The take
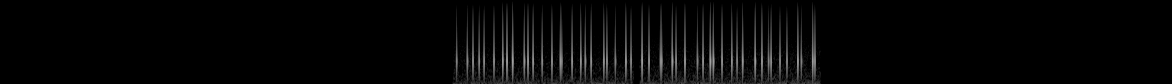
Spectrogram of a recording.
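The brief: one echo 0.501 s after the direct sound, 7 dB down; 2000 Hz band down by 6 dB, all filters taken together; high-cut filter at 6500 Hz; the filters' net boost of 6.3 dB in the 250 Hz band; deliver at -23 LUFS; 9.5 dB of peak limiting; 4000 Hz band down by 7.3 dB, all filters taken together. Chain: LPF 6500 Hz; bell 250 Hz +8.5 dB; bell 2000 Hz -7 dB; bell 4000 Hz -6.5 dB; limiter -18 dBFS; echo 0.501 s -7 dB; gain +17 dB

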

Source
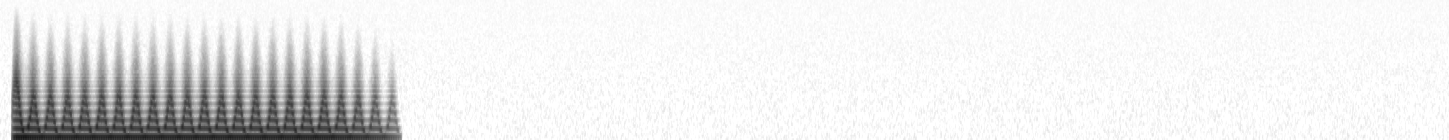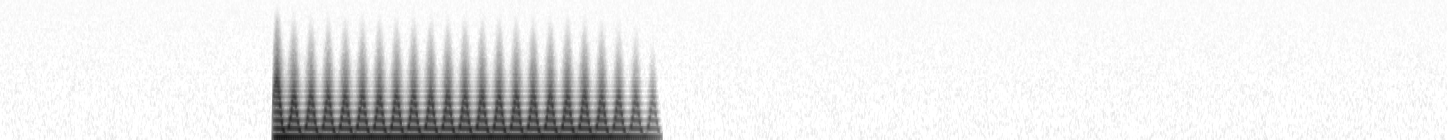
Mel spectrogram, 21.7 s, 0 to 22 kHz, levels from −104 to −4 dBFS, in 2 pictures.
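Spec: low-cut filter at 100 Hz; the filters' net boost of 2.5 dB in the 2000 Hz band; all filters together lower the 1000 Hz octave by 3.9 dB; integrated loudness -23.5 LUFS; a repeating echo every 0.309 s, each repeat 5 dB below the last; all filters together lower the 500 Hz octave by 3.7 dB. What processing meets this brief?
HPF 100 Hz; bell 500 Hz -4.5 dB; bell 1000 Hz -5 dB; bell 2000 Hz +5.5 dB; feedback echo 0.309 s, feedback 56%, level -5 dB; gain -3.5 dB

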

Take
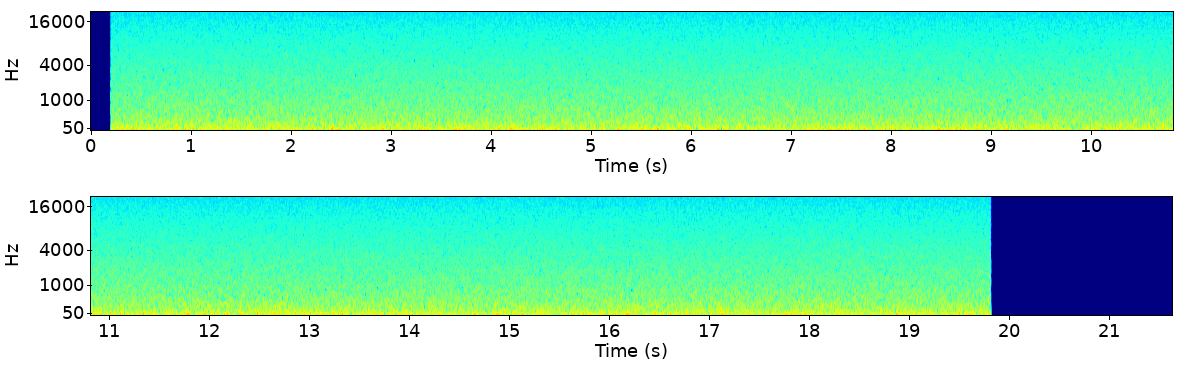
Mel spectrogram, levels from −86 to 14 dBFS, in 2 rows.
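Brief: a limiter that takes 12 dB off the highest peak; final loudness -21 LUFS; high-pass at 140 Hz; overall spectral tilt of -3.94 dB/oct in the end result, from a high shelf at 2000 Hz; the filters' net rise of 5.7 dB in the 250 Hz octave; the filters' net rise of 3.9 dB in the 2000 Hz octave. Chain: HPF 140 Hz; bell 250 Hz +8 dB; high shelf 2000 Hz -5.5 dB; bell 2000 Hz +8 dB; gain +7.5 dB; limiter -13 dBFS

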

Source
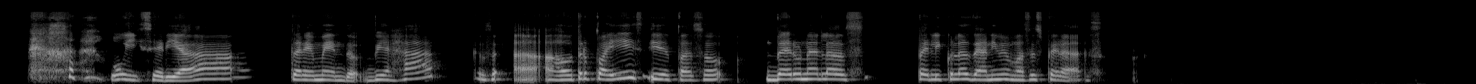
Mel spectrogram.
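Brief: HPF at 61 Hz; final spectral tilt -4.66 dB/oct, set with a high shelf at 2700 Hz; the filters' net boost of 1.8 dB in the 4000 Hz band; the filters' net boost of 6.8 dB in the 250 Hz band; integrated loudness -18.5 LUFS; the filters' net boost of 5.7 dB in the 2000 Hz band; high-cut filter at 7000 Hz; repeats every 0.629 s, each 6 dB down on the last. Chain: HPF 61 Hz; LPF 7000 Hz; bell 250 Hz +8 dB; bell 2000 Hz +8.5 dB; high shelf 2700 Hz -6 dB; bell 4000 Hz +4 dB; feedback echo 0.629 s, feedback 50%, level -6 dB; gain +4.5 dB

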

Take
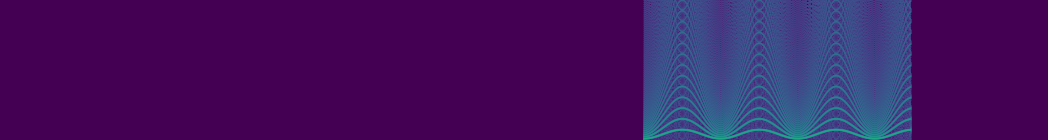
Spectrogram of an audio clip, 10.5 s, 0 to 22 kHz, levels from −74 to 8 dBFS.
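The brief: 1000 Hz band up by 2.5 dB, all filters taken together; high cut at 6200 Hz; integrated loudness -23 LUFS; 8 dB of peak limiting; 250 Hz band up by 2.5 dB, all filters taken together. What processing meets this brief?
LPF 6200 Hz; bell 250 Hz +3.5 dB; bell 1000 Hz +3 dB; gain +10 dB; limiter -18.5 dBFS

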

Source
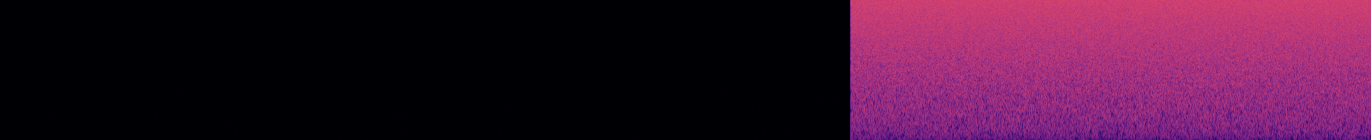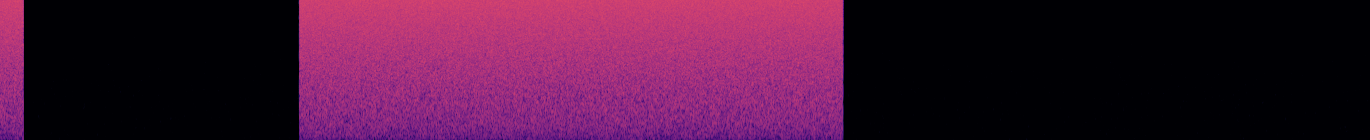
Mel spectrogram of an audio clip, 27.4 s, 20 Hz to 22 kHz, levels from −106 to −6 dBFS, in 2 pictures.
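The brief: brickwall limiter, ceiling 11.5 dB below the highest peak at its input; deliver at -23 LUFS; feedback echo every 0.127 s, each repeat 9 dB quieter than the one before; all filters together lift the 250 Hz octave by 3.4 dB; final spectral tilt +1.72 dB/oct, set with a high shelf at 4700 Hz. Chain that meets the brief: bell 250 Hz +4.5 dB; high shelf 4700 Hz -6.5 dB; limiter -35 dBFS; feedback echo 0.127 s, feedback 35%, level -9 dB; gain +18 dB

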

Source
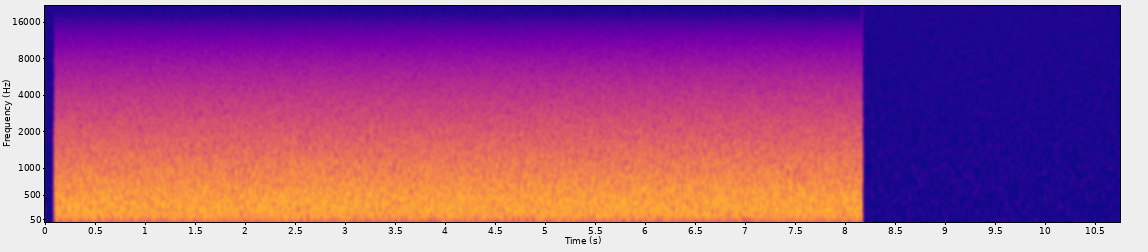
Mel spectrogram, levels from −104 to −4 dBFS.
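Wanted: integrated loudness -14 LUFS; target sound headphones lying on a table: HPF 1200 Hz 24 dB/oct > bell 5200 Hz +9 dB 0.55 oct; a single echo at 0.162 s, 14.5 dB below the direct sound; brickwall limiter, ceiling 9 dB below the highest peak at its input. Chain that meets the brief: limiter -14 dBFS; HPF 1200 Hz 24 dB/oct; bell 5200 Hz +9 dB 0.55 oct; echo 0.162 s -14.5 dB; gain +19.5 dB

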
